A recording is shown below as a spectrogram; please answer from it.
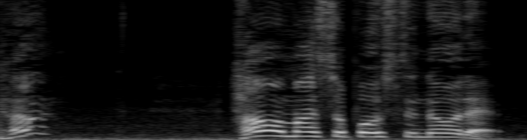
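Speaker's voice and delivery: high, loud incredulous comeback; exaggerated disbelief, pitch jumping way up; retold indignant surprise. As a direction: act out being floored and protesting. Acted shock at mom's answer.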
